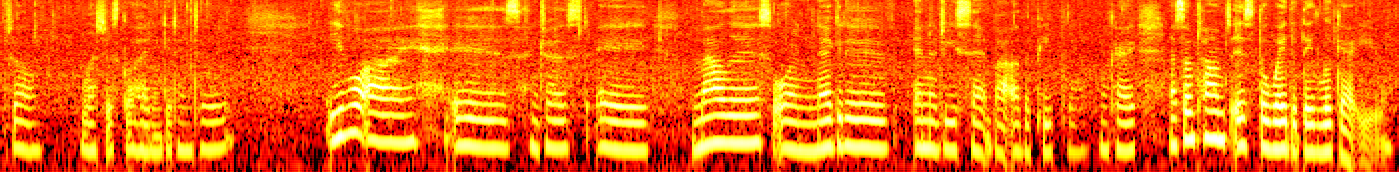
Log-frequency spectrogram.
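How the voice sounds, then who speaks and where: Low, mellow woman speaking softly for ASMR. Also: steady tone, measured pace, poor audio. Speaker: ASMR host and spiritual practitioner. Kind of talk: ASMR, soft-spoken informal explaining. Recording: faint background noise and ambience.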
